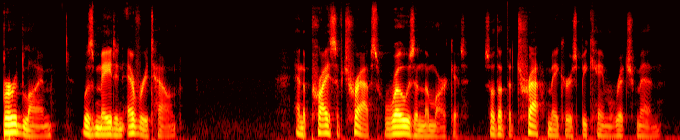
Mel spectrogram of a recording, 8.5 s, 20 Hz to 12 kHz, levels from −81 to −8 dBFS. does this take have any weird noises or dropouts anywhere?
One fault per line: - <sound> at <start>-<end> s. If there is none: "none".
none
